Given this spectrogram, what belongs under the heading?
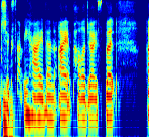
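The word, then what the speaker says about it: Csikszentmihalyi: I think that it's pronounced chick sent me high.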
